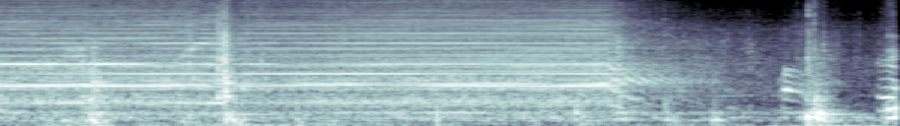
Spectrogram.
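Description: Electric log splitter's motor running with a steady whine as the ram drives through a log and splits it, with a sharp click about a second and a half in; the motor cuts off about four seconds in, and a short knock follows near the end.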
